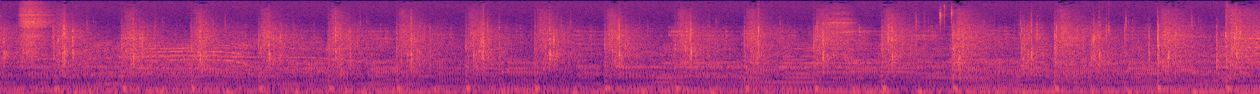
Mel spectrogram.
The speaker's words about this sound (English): I think this is really cool, this part. I do like it. More clapping.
